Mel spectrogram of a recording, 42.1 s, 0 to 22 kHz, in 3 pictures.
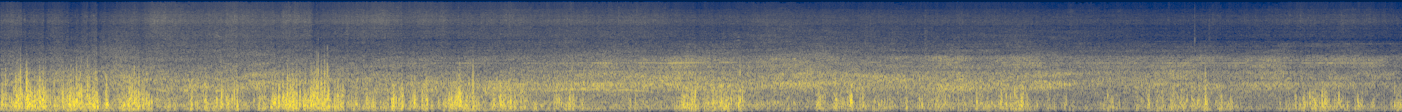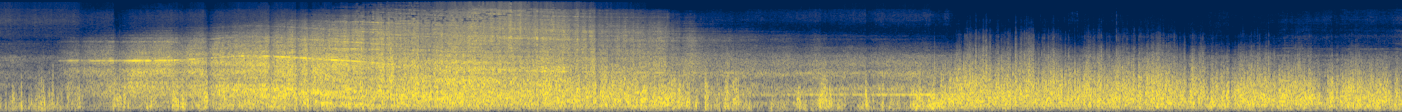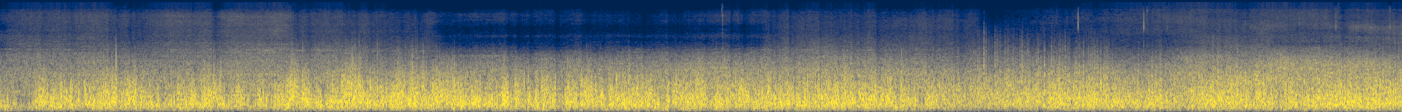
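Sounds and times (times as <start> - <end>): jet airliner engines passing: 0.0 - 42.0
wind buffeting microphone: 0.0 - 42.0.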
